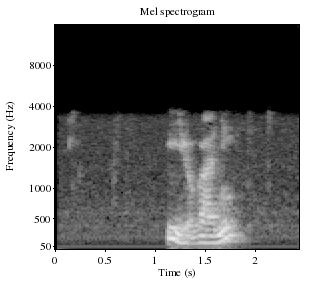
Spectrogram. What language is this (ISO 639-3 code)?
ita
